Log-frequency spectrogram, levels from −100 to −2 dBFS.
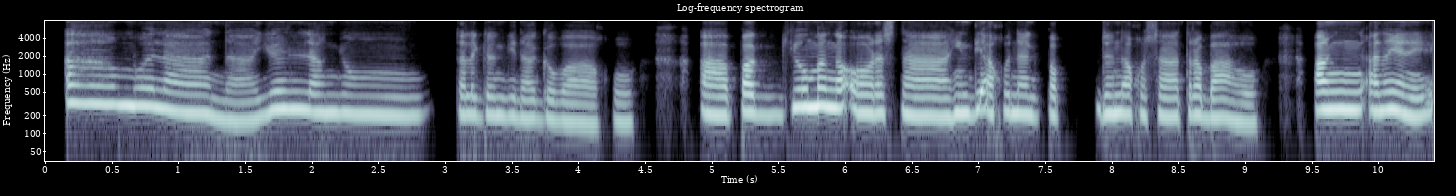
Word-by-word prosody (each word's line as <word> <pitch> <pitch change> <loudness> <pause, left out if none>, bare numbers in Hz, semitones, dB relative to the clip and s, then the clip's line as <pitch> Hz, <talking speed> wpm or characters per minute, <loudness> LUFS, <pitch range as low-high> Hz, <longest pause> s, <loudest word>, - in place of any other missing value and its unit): Um, 315 -2 +2
wala 240 -7 +1
na. 170 -2 -5
'Yun 255 +5 +1
lang 230 -1 0
'yung 220 -1 -2 0.7
talagang 210 -1 -4
ginagawa 175 -5 -5
ko. 160 -1 -11 0.5
Ah, 210 -2 +1
‘pag 230 +1 +3 0.2
'yung 280 0 +5
mga 280 0 +6
oras 225 -1 0
na 205 -2 +1
hindi 225 +3 0
ako 230 -1 -1
nag-pap 205 -2 -3 0.3
dun 220 -1 +1
ako 215 -1 -4
sa 200 -2 -2
trabaho, 190 -7 -3 0.4
ang 255 0 +5
ano 240 0 +1
’yan 230 -5 +3
220 Hz, 145 wpm, -23 LUFS, 200-250 Hz, 0.7 s, mga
